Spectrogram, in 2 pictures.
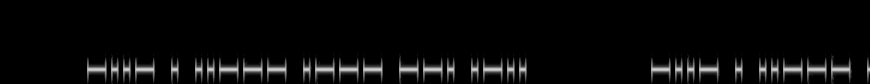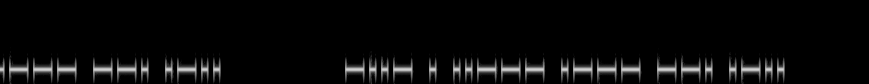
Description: Morse code, heard as a keyed tone, about 21 wpm, 700 Hz. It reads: XE2JGL XE2JGL XE2JGL
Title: DXCC-100 Call Signs - 6 Characters - Repeated 3x - 20wpm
